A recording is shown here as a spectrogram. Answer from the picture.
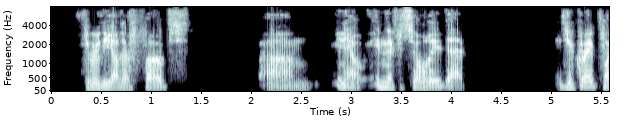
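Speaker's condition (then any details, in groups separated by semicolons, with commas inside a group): Spinal cord injury paralysis; diving accident, paralyzed from neck down; ongoing locomotor therapy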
